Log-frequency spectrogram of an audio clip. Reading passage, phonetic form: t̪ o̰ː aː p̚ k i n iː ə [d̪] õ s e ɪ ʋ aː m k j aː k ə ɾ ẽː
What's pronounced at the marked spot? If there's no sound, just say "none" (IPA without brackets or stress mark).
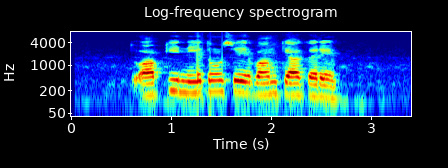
t̪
